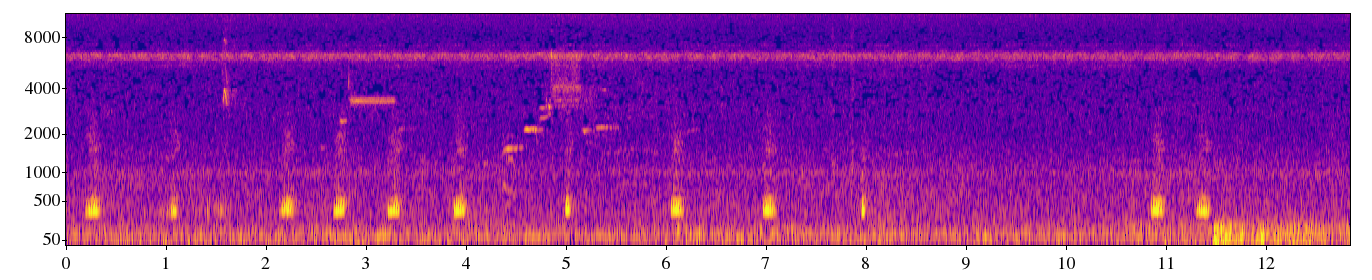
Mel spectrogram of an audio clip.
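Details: Purple Gallinule chick giving short, low clucking notes in quick series, about two per second with pauses, over a steady high insect whine and a few thin chirps.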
